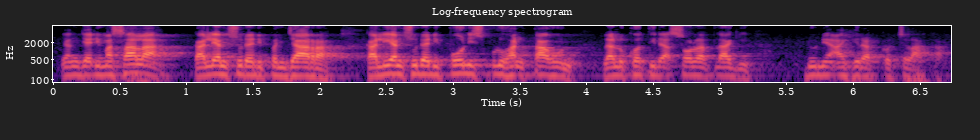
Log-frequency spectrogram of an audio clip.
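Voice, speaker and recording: A male preacher giving a lively, humorous sermon to prison inmates, animated and emphatic, speaking bluntly and directly to his listeners. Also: mid-range voice, fast. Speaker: Islamic preacher.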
